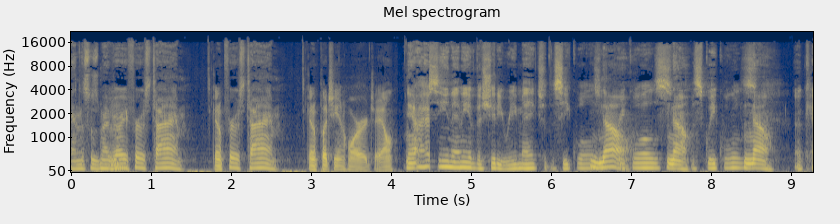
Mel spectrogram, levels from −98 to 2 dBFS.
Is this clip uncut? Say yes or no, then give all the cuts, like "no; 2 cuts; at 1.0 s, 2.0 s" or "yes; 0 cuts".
no; 2 cuts; at 1.9 s, 4.5 s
